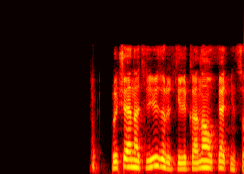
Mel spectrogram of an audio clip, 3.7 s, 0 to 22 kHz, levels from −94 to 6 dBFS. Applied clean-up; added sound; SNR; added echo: neural mask model DeepFilterNet 3.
